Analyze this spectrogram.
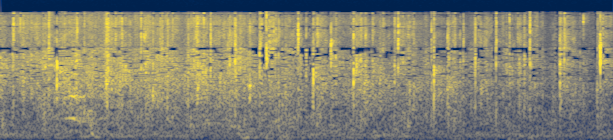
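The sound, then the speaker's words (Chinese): An audience applauds at a staged comedy sketch show as performers are called onstage, the steady, dense clapping of a crowd running evenly throughout without a break. “掌声请出江苏盐城文化馆的夏文兰、倪明”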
